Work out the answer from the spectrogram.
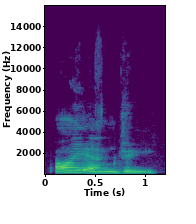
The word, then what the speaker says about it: IMG: And moving on, we have IMG. IMG is pronounced img. I don't know why. It sounds rather silly, but that's the way it's pronounced, as I've always been told.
